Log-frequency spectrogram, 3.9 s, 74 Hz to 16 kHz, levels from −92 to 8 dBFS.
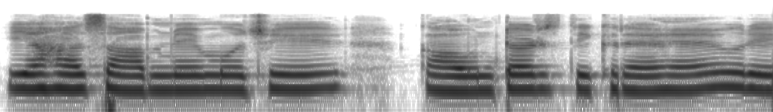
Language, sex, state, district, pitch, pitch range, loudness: Hindi, female, Himachal Pradesh, Shimla, 225 Hz, 215-230 Hz, -14 LUFS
